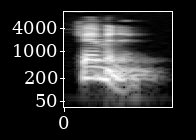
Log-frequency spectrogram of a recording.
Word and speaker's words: feminine: Pronunciation feminine. E fe m fem i femin feminine. I feminine. Feminine. M feminine. Feminine. Feminine. stress on the first syllable.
